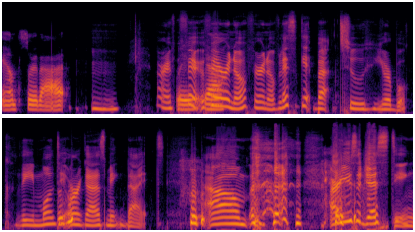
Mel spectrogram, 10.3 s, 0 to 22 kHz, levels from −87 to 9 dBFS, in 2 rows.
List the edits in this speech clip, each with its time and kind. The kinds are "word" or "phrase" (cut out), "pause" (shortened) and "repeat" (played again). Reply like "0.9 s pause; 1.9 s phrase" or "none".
2.1 s word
